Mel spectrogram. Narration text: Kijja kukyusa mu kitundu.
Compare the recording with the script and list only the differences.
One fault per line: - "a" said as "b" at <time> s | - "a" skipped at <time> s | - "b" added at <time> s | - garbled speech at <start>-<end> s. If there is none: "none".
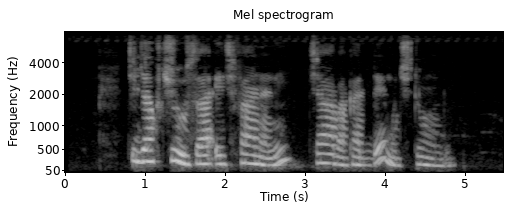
- "ekifaananyi ky'abakadde" added at 1.9 s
